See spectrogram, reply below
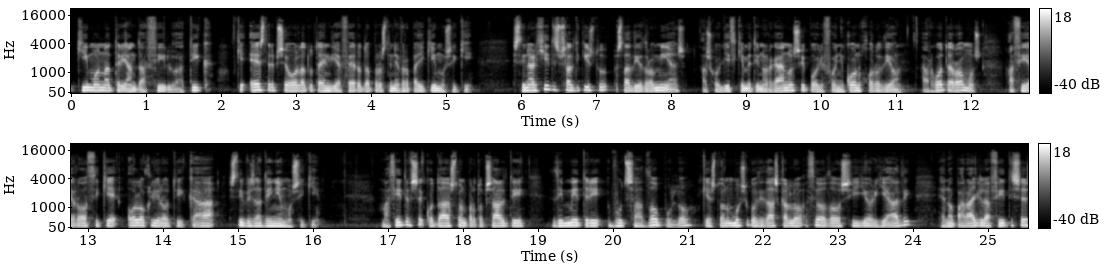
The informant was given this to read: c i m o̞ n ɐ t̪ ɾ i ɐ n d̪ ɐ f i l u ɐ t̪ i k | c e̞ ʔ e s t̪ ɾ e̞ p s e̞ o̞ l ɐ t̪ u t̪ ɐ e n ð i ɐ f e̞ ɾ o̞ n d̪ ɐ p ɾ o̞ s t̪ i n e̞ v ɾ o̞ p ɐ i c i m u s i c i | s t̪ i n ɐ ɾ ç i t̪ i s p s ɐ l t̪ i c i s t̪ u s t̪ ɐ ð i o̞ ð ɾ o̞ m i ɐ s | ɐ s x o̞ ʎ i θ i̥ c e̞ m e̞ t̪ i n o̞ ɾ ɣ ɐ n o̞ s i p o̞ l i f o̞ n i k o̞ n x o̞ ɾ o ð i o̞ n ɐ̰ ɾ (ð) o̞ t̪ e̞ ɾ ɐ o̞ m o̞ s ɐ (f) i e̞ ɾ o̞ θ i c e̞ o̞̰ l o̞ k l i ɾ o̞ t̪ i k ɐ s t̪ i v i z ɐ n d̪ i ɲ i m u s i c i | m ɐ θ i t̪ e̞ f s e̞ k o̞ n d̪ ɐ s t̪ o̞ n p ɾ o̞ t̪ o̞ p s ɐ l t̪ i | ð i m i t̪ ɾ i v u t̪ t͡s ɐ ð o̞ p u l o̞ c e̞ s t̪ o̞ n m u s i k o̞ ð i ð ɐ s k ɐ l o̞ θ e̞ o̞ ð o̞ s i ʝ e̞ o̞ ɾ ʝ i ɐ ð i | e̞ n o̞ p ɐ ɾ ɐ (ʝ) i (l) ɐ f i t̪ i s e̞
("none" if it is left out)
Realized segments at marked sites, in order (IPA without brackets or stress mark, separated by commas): ɣ, f, ʎ, l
